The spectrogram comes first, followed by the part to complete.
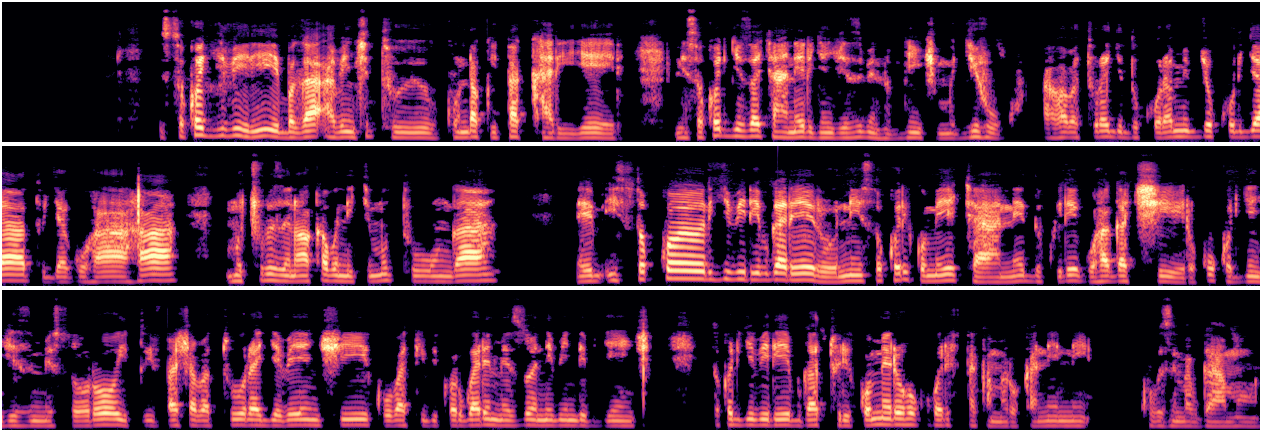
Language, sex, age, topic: Kinyarwanda, male, 18-24, finance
